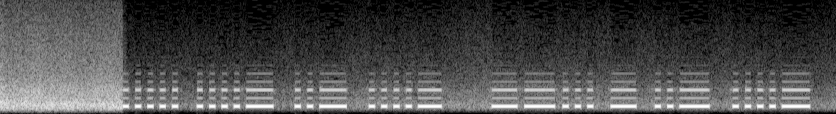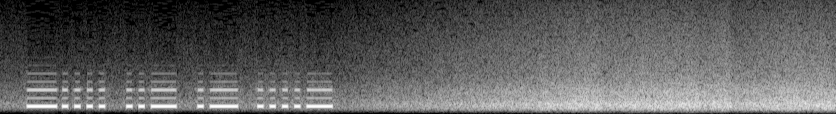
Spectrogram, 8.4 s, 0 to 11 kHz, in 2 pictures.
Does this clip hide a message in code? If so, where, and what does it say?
Yes: Morse code (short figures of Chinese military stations) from 0.6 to 5.9 s, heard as a keyed tone, hand-sent with a bug key, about 39 wpm, 780 Hz. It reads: 5424 7024 6214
